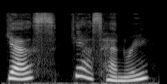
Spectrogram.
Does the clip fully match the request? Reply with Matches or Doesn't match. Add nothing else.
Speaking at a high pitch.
Matches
